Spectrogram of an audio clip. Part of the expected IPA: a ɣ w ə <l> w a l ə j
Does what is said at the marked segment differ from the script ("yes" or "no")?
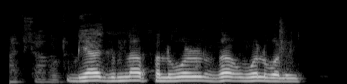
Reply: no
